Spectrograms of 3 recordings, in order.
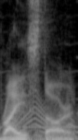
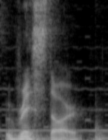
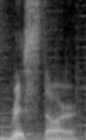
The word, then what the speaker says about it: Ristar: that reads literally like by the way it's not rice art it's it's wrist art but it's the the small eye because of the Sega um well not because of the Sega person uh but that that is the argument that was defended by a Sega Yeah. Employee that he's using his wrists. So, it's wrist star.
